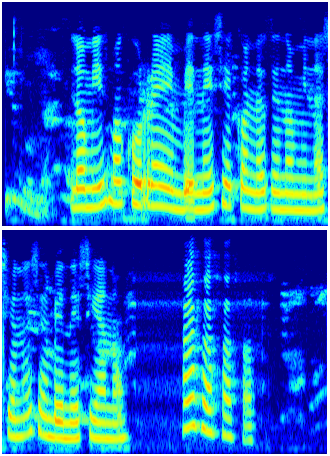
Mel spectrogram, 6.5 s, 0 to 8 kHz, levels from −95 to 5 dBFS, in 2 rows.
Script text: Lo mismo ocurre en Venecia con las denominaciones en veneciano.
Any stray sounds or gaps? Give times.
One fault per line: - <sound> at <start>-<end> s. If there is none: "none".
- laugh at 5.1-5.8 s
